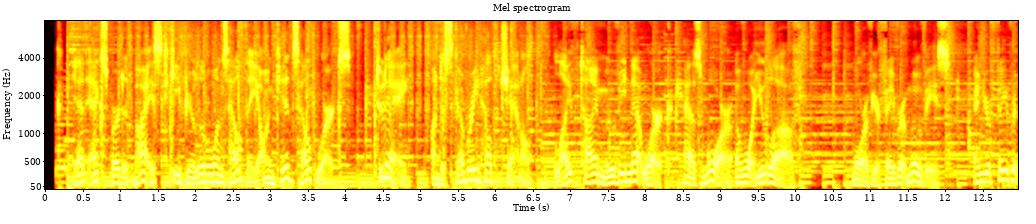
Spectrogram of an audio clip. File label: Promo Trailer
